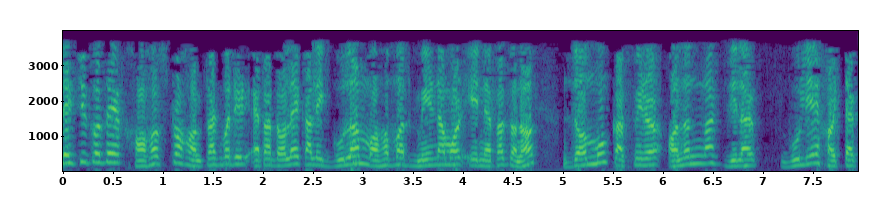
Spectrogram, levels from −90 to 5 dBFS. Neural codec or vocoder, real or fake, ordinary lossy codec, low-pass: none; real; MP3, 24 kbps; 3.6 kHz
